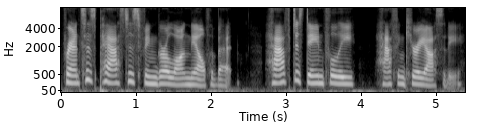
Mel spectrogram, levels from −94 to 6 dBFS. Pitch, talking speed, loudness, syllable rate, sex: 210 Hz, 135 wpm, -22 LUFS, 5.2 syllables/s, female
